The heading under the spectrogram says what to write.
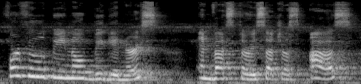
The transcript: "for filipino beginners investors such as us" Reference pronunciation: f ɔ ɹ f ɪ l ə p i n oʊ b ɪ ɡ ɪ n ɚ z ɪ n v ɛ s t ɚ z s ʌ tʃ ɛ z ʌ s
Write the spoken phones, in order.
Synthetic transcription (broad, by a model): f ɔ ɹ f ɪ l ə p i n oʊ b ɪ ɡ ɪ n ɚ s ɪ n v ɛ s t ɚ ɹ s ʌ tʃ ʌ s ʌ s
